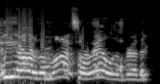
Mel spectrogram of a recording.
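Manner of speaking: exaggerated mock Texas accent. [name] introducing the brothers, hammed-up Texas accent. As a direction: go extreme Texan, amused. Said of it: "[name], extreme Texas mode".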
